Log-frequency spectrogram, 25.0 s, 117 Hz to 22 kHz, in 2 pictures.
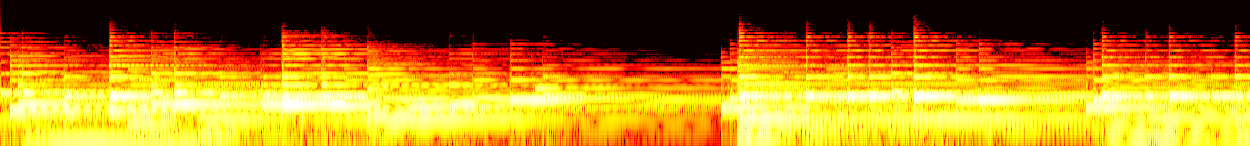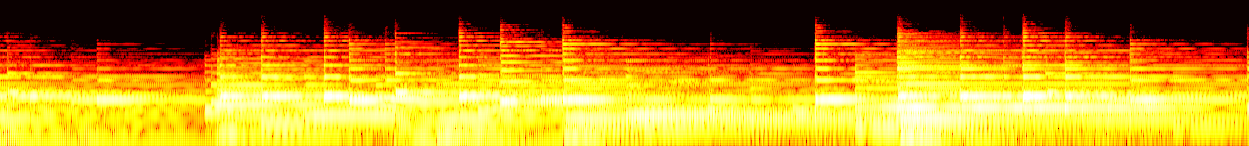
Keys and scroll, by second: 12.3 BackSpace, 13.1 BackSpace.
